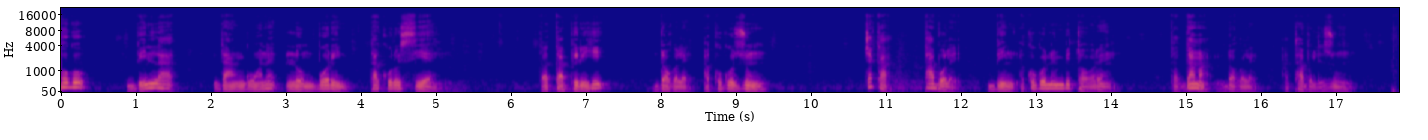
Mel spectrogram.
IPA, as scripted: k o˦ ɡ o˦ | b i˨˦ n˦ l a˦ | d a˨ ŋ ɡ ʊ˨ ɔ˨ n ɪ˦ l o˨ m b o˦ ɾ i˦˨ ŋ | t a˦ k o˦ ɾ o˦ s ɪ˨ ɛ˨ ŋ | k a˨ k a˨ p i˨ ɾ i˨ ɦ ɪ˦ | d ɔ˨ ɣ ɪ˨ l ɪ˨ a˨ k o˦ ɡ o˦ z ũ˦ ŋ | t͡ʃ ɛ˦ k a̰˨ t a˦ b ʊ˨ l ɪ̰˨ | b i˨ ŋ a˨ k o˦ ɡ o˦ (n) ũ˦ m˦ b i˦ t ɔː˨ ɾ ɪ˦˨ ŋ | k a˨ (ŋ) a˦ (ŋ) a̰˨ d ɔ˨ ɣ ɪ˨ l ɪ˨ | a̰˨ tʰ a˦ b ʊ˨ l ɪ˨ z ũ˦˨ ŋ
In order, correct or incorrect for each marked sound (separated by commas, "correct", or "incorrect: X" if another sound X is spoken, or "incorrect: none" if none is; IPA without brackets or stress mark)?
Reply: correct, incorrect: ɡ, incorrect: m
